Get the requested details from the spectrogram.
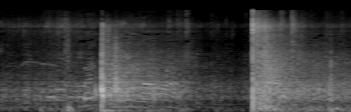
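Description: Loud firework blasts boom and echo outdoors.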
